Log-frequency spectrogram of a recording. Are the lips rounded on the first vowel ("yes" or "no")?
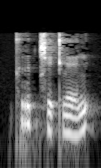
no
